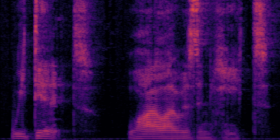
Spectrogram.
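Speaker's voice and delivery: usual speaking voice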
